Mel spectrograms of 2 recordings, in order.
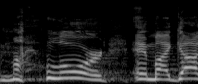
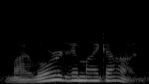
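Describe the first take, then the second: First: It is shouted loudly and excitedly. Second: It is said quietly, without shouting.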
